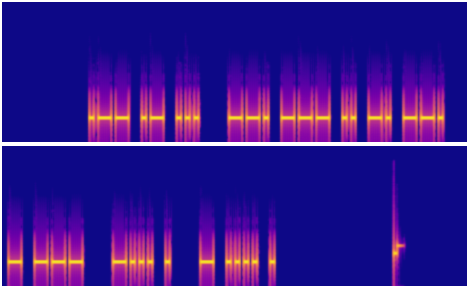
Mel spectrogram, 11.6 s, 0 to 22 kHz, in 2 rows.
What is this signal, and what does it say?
Morse code, heard as a keyed tone, about 22 wpm, 700 Hz. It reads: WAS GOING TO BE THE
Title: Sets of 5 Words Encore2 22wpm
